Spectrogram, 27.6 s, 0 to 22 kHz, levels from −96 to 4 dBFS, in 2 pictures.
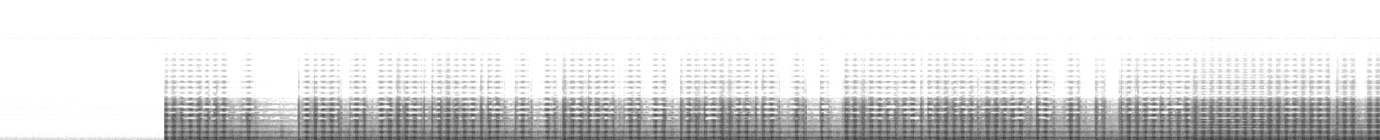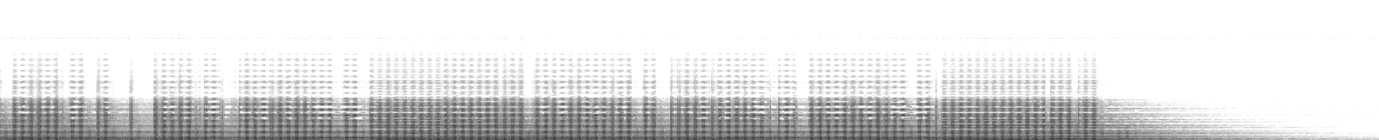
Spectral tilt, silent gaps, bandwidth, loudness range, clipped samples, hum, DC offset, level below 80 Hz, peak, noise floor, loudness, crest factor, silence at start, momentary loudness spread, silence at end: -4 dB/octave; none; 10.5 kHz; 2 LU; under 0.1%; none; under 0.1%; -48 dBFS; -2 dBFS; -78 dBFS; -22 LUFS; 20 dB; 1.65 s; 4 LU; 1.7 s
